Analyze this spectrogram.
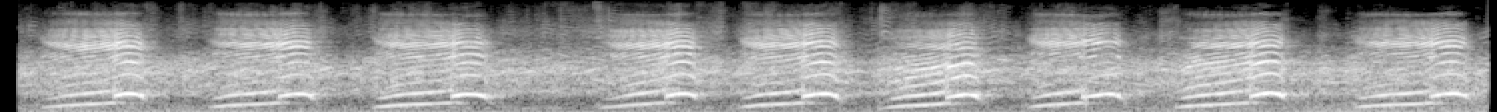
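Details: Angry Canada goose trying to escape the rest of its flock and find a new lake. It gives loud, harsh honks that rise at the start, about eight in seven and a half seconds, over a low steady hum.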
